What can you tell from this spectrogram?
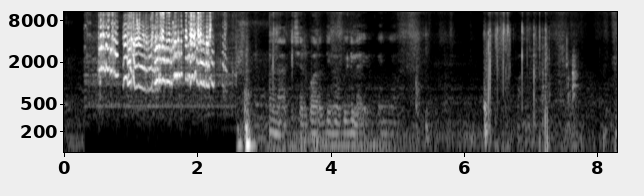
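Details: Adult man with left-sided temporomandibular joint problem, swelling and facial asymmetry, painful when eating or yawning: sharp isolated clicks as the jaw moves, temporomandibular joint clicking.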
